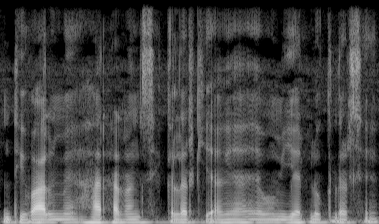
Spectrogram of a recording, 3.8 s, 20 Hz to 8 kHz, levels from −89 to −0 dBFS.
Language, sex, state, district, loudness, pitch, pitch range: Hindi, male, Jharkhand, Deoghar, -23 LUFS, 95 Hz, 95-100 Hz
